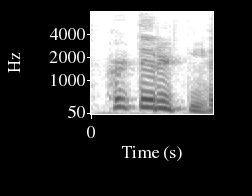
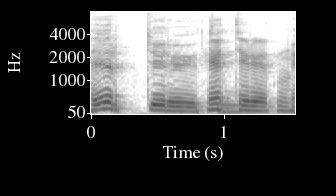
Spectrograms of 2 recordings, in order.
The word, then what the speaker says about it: Hurtigruten: I want to defer to our linguistics expert here because it's pronounced Hurtigruten, right? So yeah. The G is silent. – Hurtigruten. – Hurtigruten.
